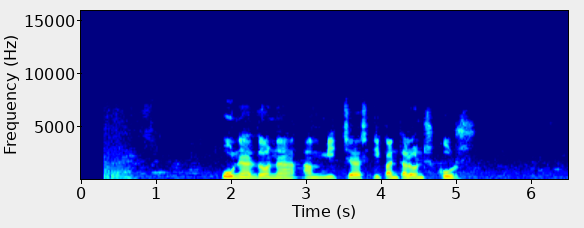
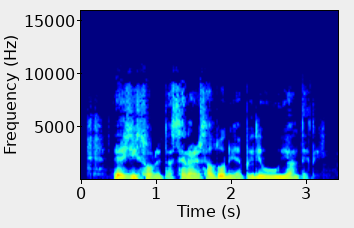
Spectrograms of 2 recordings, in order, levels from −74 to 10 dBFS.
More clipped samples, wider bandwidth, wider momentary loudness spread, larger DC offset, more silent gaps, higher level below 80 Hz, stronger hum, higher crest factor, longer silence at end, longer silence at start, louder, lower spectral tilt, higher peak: neither; second, 7.4 kHz vs 9.8 kHz; first, 22 LU vs 8 LU; neither; neither; about the same, -62 dBFS vs -60 dBFS; neither; about the same, 20 dB vs 20 dB; first, 1.35 s vs 0.45 s; first, 0.3 s vs 0.1 s; about the same, -22 LUFS vs -23 LUFS; about the same, -7 dB/octave vs -6 dB/octave; about the same, -4 dBFS vs -4 dBFS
